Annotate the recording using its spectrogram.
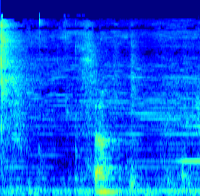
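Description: Corded electric hair clippers with a number three guard clicked on and running with a faint steady buzz.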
